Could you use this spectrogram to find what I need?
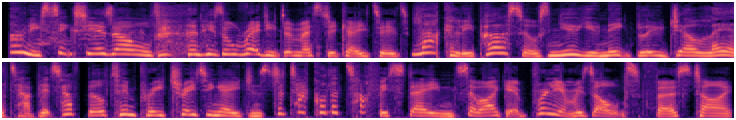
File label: Commercial; Persil; Vocal Point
